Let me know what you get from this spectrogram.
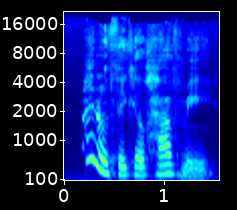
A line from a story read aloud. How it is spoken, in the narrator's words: Adam said cheerfully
